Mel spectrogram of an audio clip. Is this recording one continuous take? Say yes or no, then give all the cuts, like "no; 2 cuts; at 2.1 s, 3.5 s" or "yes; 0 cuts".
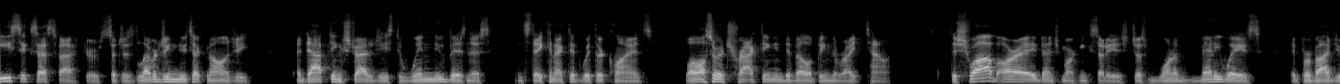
yes; 0 cuts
